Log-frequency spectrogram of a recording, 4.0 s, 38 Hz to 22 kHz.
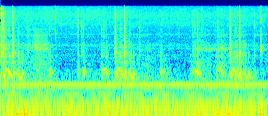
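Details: PS4 Pro optical drive with a game disc inserted: irregular dry clicks and mechanical eject-like ticks over a steady low hum as the drive keeps cycling, giving an unrecognized disc error.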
